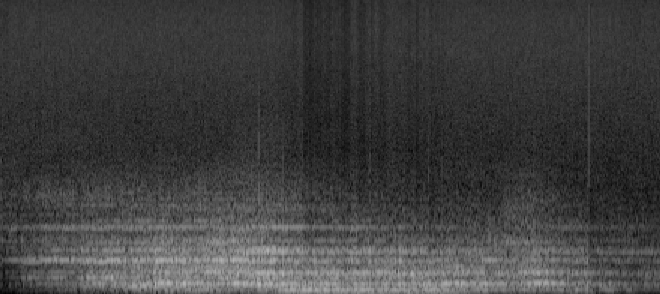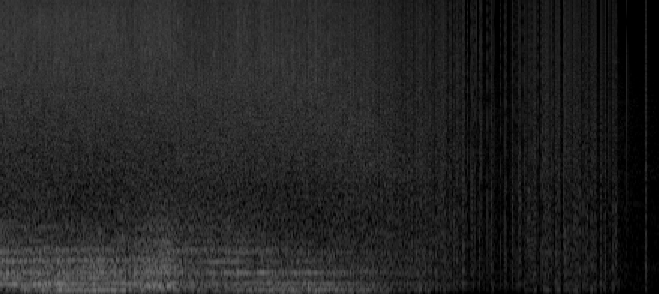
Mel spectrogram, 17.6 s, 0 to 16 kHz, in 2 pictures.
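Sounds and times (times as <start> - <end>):
dungeon ambience: 0.0 - 13.6.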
